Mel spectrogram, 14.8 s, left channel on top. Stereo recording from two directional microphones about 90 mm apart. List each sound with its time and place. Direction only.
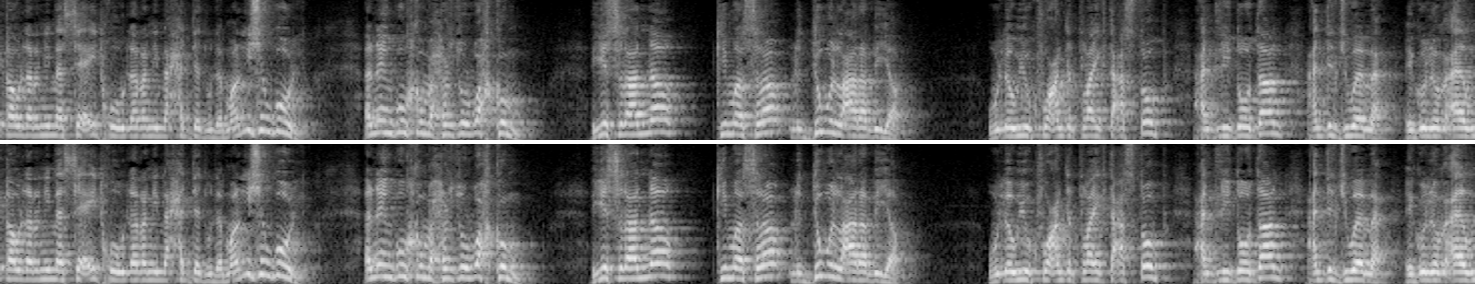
0.0 s speech: 25° right (ahead or behind)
